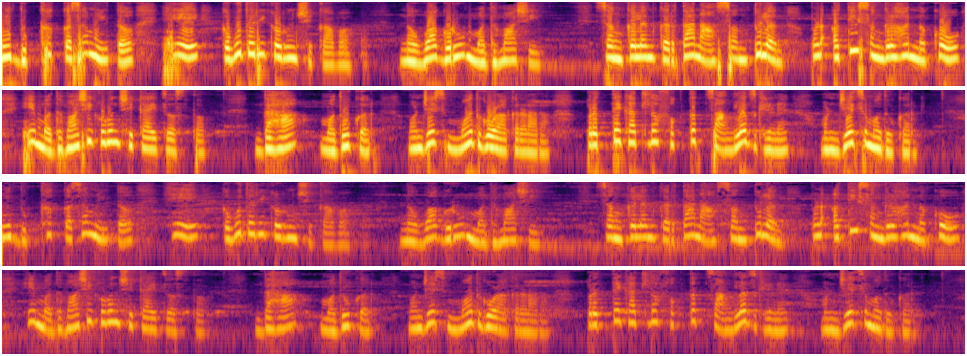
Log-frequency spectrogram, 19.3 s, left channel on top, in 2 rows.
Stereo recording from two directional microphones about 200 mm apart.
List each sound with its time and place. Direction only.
0.2 s a woman's voice: 40° left (ahead or behind)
